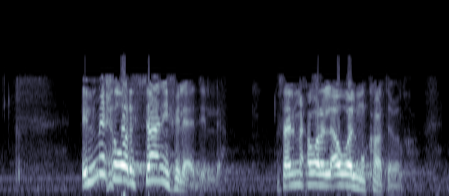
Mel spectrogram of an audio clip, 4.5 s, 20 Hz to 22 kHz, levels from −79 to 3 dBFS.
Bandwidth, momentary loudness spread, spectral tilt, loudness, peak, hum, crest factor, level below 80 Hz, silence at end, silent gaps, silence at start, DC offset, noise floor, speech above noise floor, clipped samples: 8 kHz; 15 LU; -6 dB/octave; -13 LUFS; 0 dBFS; none; 14 dB; -52 dBFS; 0.5 s; none; 0.85 s; under 0.1%; -49 dBFS; 37 dB; 0.5%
